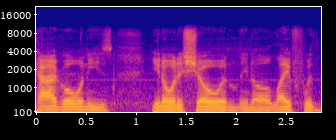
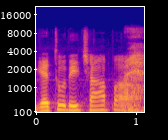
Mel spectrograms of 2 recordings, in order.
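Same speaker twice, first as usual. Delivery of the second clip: higher-pitched Austrian Arnold accent put on for a quote; Arnold Schwarzenegger impression; 8 semitones higher than usual. A host mocks Arnold's accent on the radio, Austrian Arnold accent. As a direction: clip the words the way the Terminator would. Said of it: "It's more like".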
